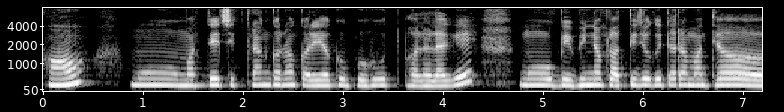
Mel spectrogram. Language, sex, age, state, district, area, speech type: Odia, female, 18-30, Odisha, Bhadrak, rural, spontaneous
